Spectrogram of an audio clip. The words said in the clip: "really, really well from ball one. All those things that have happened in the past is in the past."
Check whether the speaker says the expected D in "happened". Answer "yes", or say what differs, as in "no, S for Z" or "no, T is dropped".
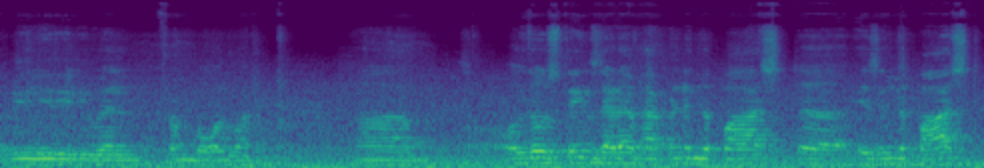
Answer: yes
